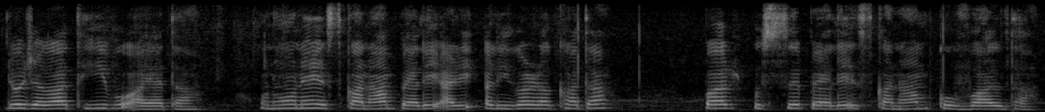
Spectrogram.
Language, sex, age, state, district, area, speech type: Urdu, female, 18-30, Uttar Pradesh, Aligarh, urban, spontaneous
